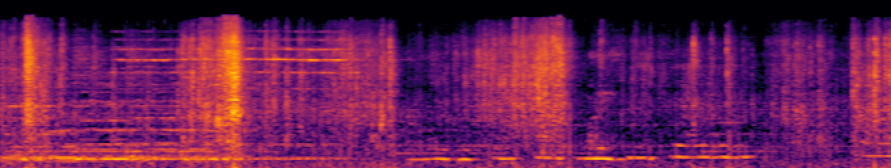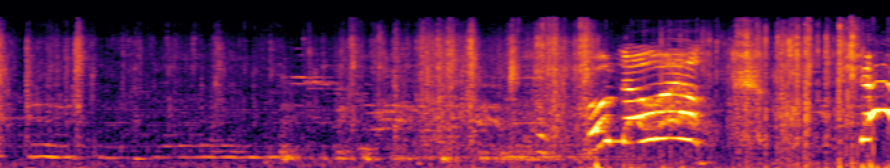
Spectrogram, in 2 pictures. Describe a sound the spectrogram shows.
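A wrapper crinkles and rustles as a small child tears it open.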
